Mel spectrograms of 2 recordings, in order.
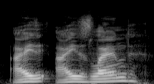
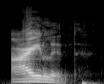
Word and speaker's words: island: That S is silent. So they sometimes say Iceland. Ooh, no. Island. So everyone, never make a mistake with this word.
